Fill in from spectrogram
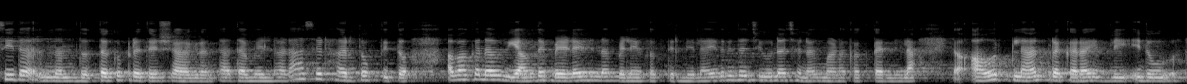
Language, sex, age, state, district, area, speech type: Kannada, female, 30-45, Karnataka, Hassan, urban, spontaneous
